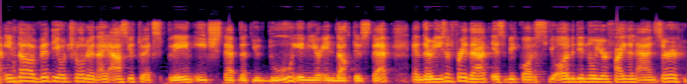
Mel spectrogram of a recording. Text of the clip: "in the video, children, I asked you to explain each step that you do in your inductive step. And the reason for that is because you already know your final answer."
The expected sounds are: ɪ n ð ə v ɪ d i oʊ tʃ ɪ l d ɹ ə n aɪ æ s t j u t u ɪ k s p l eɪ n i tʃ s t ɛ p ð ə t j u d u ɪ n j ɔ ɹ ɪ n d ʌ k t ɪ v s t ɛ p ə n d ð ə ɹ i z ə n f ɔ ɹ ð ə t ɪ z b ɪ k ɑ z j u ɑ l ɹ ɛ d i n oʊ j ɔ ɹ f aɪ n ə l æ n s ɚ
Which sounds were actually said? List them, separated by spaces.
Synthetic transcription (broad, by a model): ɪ n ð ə v ɪ d i oʊ tʃ ɪ l d ɹ ə n aɪ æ s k j u t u ɪ k s p l eɪ n i tʃ s t ɛ p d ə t j u d u ɪ n j ɔ ɹ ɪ n d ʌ k t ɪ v s t ɛ p ə n d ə ɹ i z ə n f ɔ ɹ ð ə t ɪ s b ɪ k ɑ s j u ɑ l ɹ ɛ d i n oʊ j ɔ ɹ f aɪ n ə l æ n s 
